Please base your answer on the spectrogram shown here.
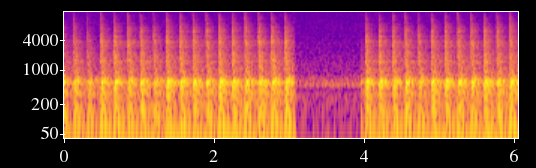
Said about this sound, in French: On frappe à la porte. C'est tôt le matin, ça n'arrive jamais. J'ai peur. Le jour n'est pas levé, il fait encore brun dehors. Mais arrêtez de taper si fort ! J'arrive.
